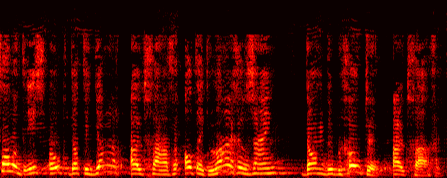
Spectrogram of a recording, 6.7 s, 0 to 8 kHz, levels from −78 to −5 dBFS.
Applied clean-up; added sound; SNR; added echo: neural separator model SepFormer DNS4.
